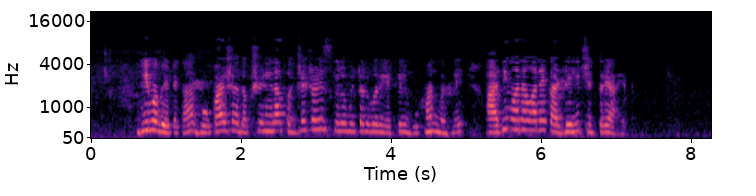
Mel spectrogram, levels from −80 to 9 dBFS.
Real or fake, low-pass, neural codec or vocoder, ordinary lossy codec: fake; 9.9 kHz; vocoder, 22.05 kHz, 80 mel bands, Vocos; AAC, 32 kbps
